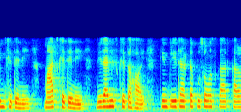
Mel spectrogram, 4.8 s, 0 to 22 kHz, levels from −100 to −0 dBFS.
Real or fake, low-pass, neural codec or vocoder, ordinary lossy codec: real; 5.4 kHz; none; none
